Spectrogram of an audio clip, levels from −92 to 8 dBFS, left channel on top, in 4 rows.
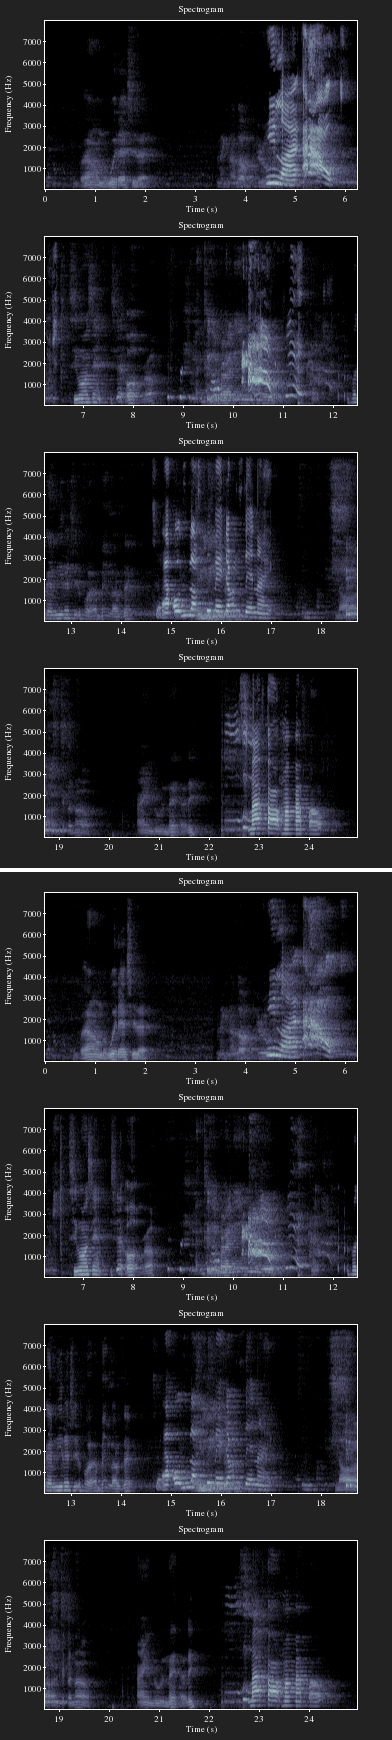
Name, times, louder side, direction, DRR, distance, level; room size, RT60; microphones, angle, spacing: voice 1, 0.0-2.0 2.4-3.3 6.5-8.4 11.6-11.7 12.3-14.2 18.3-19.7 20.6-21.7, right 5 dB, 60° right, 0.4 m, -42 dB
voice 2, 3.4-4.6 9.0-10.9 11.5-12.0 15.4-16.3 17.6-17.8 18.1-19.1, right 2 dB, 40° right, 3.7 m, -43 dB
voice 3, 4.4-6.5 8.9-9.3 9.6-9.7 10.2-10.8 11.0-11.4 14.7-17.0 22.3-24.3, left 5 dB, 65° left, 0.6 m, -29 dB
14.0 x 9.3 x 3.9 m
head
